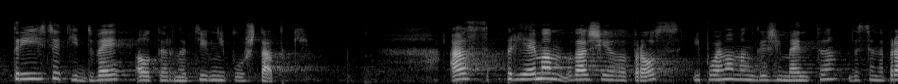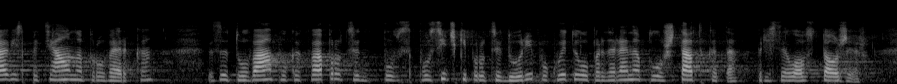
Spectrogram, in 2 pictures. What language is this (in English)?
Bulgarian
